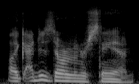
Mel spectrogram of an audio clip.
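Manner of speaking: ordinary delivery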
